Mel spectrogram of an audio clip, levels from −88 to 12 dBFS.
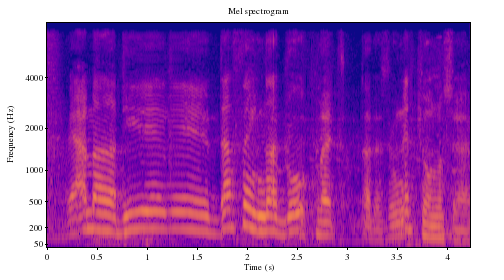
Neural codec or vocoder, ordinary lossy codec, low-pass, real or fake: codec, 24 kHz, 0.9 kbps, WavTokenizer, medium music audio release; none; 7.2 kHz; fake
